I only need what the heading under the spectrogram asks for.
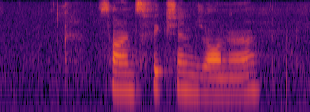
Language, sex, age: English, female, 18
